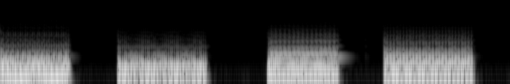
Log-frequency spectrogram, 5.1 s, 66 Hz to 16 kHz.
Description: BSE, Hip Hop and R&B Drumloops; Best Service ProSamples vol.01; AKAI

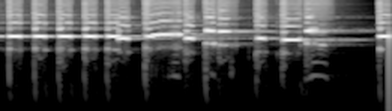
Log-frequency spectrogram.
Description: Club Flute

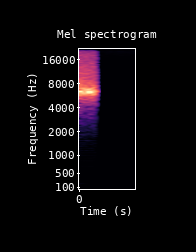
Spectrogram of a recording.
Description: Guiro, Roland TR-77; Drums

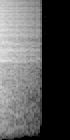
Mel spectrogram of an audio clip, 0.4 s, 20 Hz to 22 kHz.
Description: Tamborine, 707; classic machines; 707mod

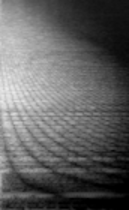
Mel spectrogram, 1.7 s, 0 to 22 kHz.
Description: Cym Flng Pang; Alesis D4

